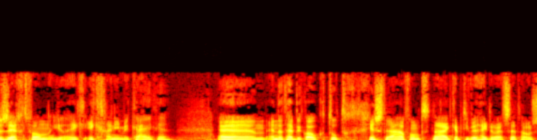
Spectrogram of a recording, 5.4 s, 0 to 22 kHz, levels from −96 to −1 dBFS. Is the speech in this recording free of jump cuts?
yes; 0 cuts

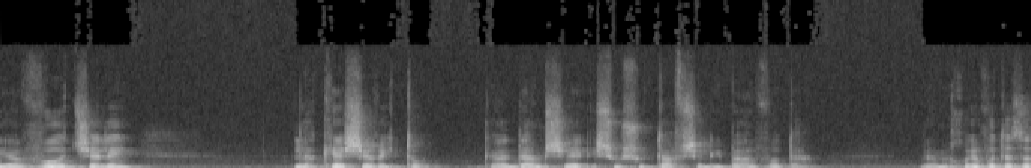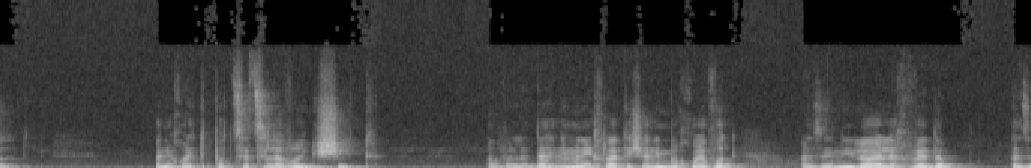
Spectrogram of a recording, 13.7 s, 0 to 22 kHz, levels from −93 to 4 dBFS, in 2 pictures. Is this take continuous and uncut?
yes; 0 cuts

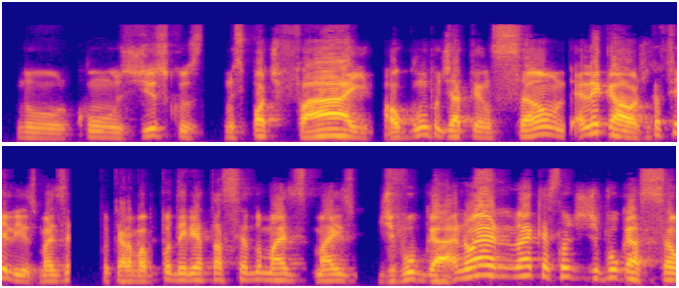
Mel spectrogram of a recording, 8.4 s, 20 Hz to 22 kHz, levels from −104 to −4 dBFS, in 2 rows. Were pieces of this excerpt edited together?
yes; 8 cuts; at 1.2 s, 2.3 s, 2.7 s, 3.5 s, 4.1 s, 4.6 s, 5.1 s, 6.4 s

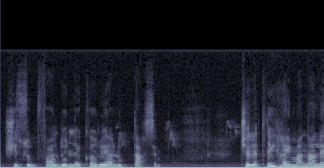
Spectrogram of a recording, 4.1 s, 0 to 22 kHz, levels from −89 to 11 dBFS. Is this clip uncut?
yes; 0 cuts

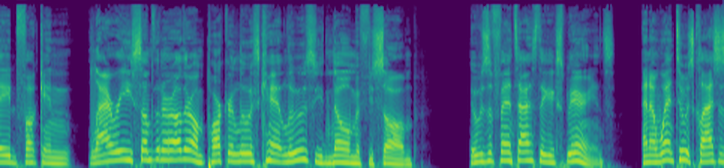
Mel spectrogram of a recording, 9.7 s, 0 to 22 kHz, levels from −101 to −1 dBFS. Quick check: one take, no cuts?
yes; 0 cuts

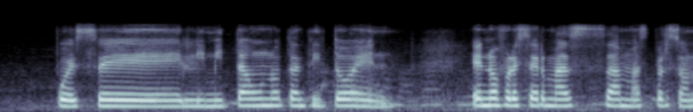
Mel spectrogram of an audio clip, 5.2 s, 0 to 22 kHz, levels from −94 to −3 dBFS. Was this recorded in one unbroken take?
yes; 0 cuts

